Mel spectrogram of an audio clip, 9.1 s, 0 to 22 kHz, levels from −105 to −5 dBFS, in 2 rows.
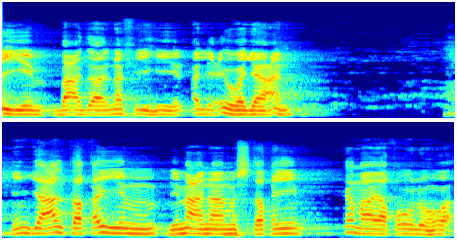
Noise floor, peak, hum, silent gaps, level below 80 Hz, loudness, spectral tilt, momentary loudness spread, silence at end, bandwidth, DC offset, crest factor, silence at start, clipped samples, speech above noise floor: -68 dBFS; -10 dBFS; none; none; -72 dBFS; -27 LUFS; -6.5 dB/octave; 8 LU; 0 s; 11 kHz; under 0.1%; 16 dB; 0 s; under 0.1%; 41 dB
